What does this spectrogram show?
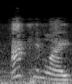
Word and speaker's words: Akinlade: Dominic Akinlade, sorry, I'll spell it now because I said it wrong. Akinlade, Metropolitan Police.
